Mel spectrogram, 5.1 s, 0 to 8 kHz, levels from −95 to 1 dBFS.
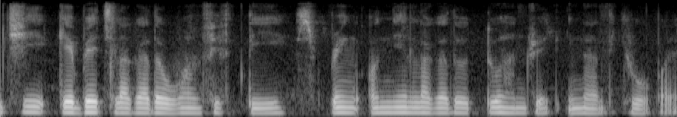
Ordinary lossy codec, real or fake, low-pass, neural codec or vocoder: none; real; 7.2 kHz; none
